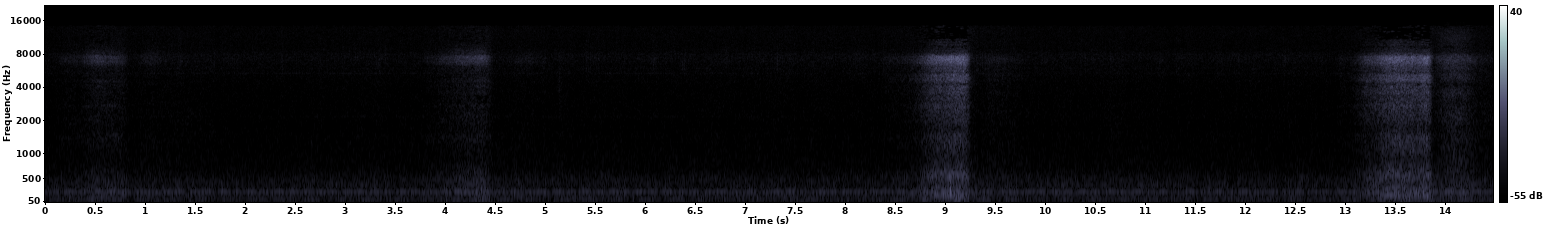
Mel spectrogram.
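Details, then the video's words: A female Bull Terrier, not yet asleep, snores in slow, breathy rasps every four seconds or so, growing louder toward the end. "Bull terrier snoring but not asleep"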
